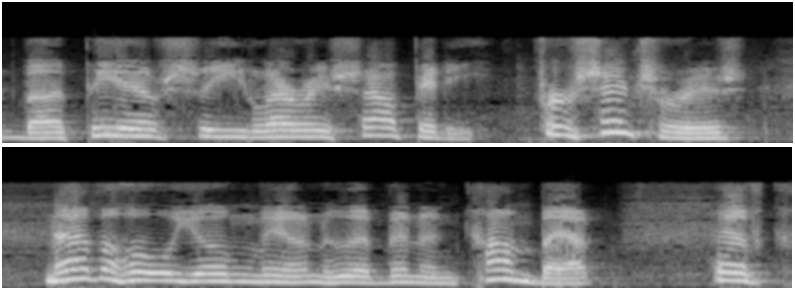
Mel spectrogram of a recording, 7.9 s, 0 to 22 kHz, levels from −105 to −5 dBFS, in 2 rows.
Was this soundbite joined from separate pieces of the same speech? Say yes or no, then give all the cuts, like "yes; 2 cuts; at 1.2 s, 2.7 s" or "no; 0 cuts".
yes; 1 cut; at 2.6 s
